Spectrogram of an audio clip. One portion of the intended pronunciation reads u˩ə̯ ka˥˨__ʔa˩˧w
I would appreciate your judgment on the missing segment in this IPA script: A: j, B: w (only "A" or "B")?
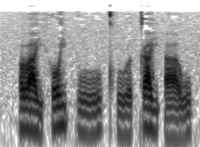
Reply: A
